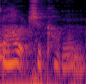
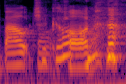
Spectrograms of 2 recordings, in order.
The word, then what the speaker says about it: Bouchercon: Yeah, so the Malice Domestic Conference in Maryland, and the, I'm not sure how you pronounce this, Bucheron, is that right? – Oh, Bouchercon. – Bouchercon. Yes.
